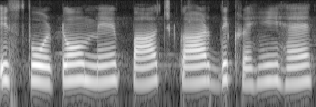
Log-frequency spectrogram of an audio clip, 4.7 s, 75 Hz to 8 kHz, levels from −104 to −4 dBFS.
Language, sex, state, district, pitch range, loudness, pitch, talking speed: Hindi, female, Uttar Pradesh, Lucknow, 220-245 Hz, -16 LUFS, 230 Hz, 100 wpm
